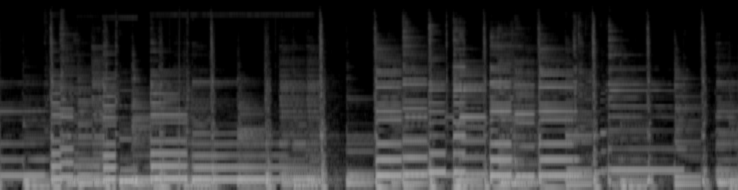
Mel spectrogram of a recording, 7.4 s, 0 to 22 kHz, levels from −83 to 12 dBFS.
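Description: A dropped buffer (overrun) at 1.79 s gives a jump where the sound skips straight ahead with no gap. The likely cause is samples overwritten by the hardware before the program read them, so a few tens of milliseconds simply vanish and the edges butt together.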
